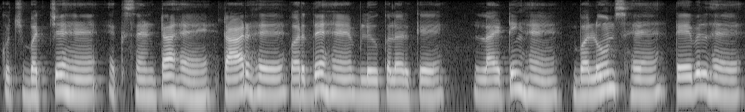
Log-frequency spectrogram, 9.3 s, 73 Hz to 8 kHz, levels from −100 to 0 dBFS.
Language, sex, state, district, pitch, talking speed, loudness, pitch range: Chhattisgarhi, male, Chhattisgarh, Balrampur, 150 Hz, 120 wpm, -24 LUFS, 145-160 Hz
